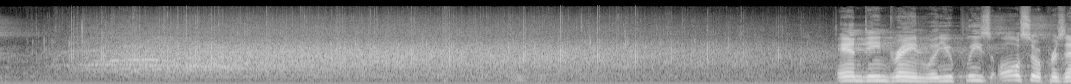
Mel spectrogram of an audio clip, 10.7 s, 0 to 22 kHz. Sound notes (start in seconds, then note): 0.2 applause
